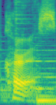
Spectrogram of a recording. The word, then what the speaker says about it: Culross: Culross is compleet anders geschreven zoals je misschien al op het scherm hebt gezien en wordt uitgesproken als Koo-rus.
